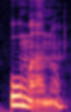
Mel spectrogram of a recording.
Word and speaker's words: humano: But in word in Portuguese words, the h is silent. História hotel humano, okay?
